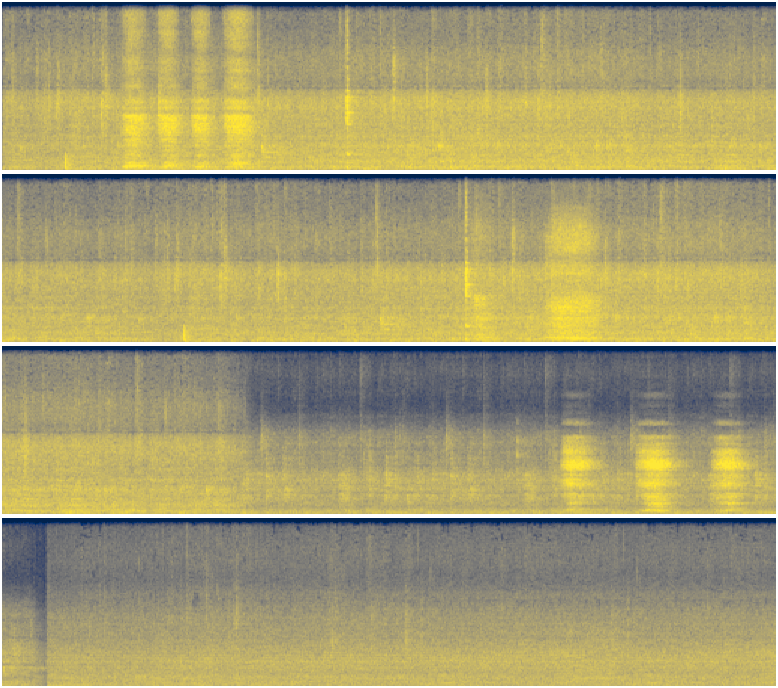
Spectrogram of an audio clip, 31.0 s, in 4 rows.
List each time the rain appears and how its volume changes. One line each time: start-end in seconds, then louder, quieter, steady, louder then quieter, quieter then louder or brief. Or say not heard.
0.0-30.9 quieter.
